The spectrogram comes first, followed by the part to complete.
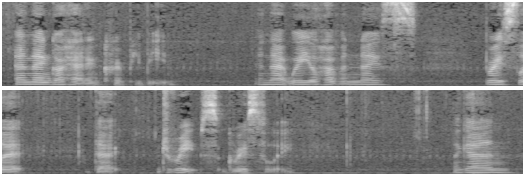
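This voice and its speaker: Woman doing a step by step craft how-to, lowish voice, plain patient explaining, some noise in the background. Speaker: craft tutorial presenter. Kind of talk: step-by-step instructional narration.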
